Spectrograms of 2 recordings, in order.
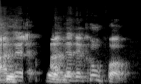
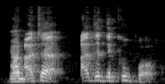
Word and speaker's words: Antetokounmpo: Yeah, I can't pronounce that. Thomas. Antetokounmpo. Yep. It's all in the tongue. Antetokounmpo.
